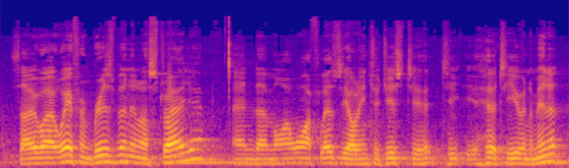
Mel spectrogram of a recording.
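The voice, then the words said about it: Australian accent. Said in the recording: “I hope you get tuned to my voice fairly quickly ... Because I don't have an accent, you have an accent.”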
